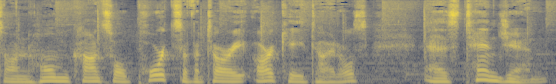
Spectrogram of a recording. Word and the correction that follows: Tengen: The correct pronunciation for the name of the company was Tengen, with a hard G. The name, as I mentioned, is a term derived from the Japanese tile game Go, and in Japanese, with very few exceptions, a G is always pronounced with a G sound, not a J sound.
